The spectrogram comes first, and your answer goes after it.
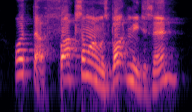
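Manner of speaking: real jolt of surprise at the screen; startled outburst. Real, not acted. Sudden glitch on stream counter.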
